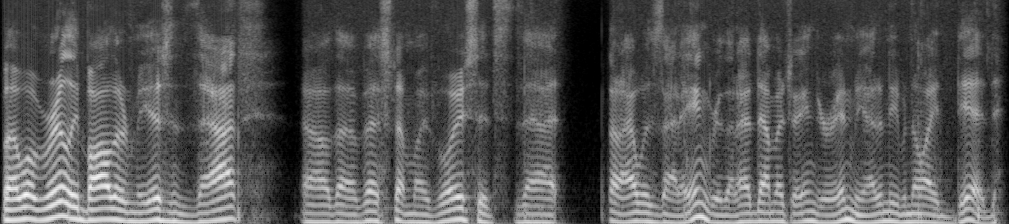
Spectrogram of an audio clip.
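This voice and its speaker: A hoarse man chatting casually with viewers on a live stream while playing a game, answering chat aloud in a relaxed, reflective way. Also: mid-range voice, moderate pace.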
